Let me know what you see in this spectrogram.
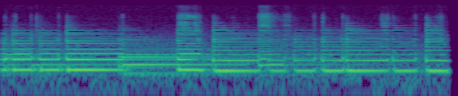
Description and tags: This is a recording of me playing the guitar (actually I can't play the instrument) made down in my cellar with a very bad equipment.
nasty, guitar, sound, bad-recording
